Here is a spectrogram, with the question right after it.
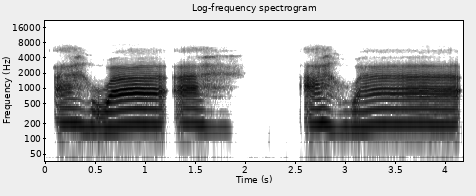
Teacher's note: इसमें हा जो है आसानी से ये सीने की तरफ वाली हा है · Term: रखावा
